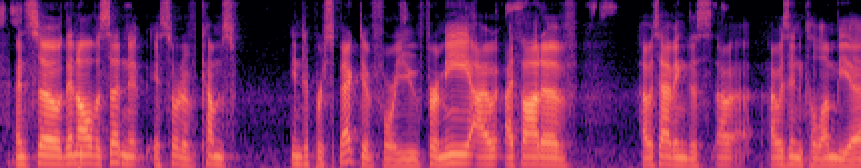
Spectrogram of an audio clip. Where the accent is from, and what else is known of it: Dallas, Texas, United States; also born or lived in Colorado Springs, Colorado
